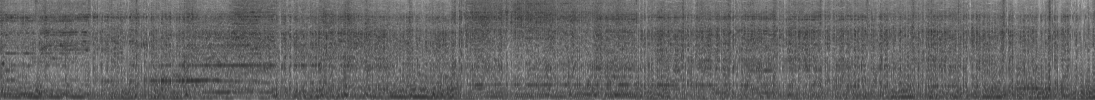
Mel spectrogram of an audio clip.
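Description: Live rock band playing through a club PA: electric guitars, bass guitar and drum kit, loud and without a break.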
